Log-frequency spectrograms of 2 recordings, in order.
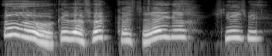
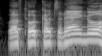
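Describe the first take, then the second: First: Very high-pitched amazed reaction; excited squeal. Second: Said in the usual way. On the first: Real, not acted. Watcher amazed by the left hook, excited squeal. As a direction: squeal the call in high falsetto.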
